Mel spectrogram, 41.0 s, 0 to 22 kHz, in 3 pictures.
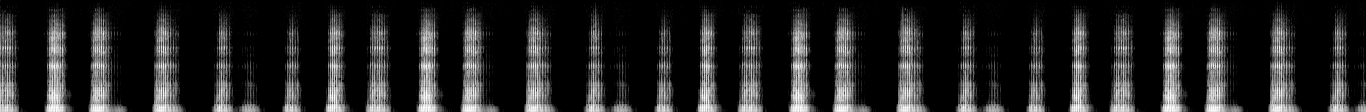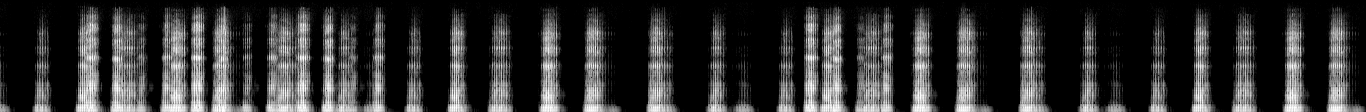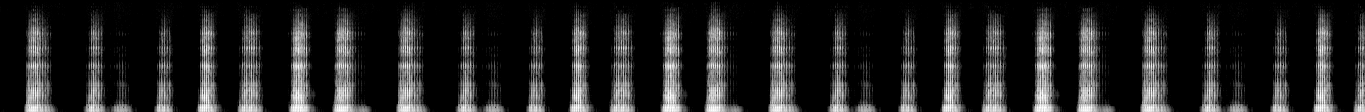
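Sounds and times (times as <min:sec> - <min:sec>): piglet grunting: 0:14.5 - 0:17.5, 0:21.7 - 0:22.6.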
